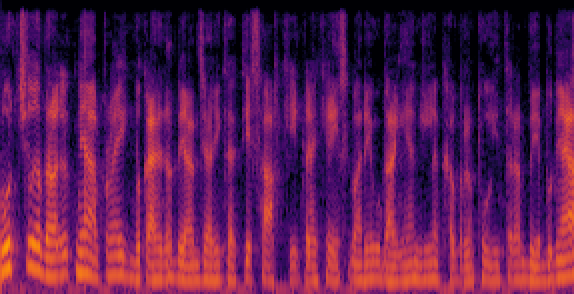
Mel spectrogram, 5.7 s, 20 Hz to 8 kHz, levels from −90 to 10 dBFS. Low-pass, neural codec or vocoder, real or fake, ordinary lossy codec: 7.2 kHz; codec, 24 kHz, 1.5 kbps, HILCodec; fake; none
